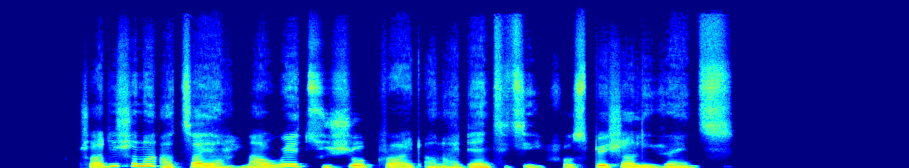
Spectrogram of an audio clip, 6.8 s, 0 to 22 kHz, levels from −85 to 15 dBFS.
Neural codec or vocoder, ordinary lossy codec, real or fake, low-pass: autoencoder, 48 kHz, 32 numbers a frame, DAC-VAE, trained on Japanese speech; none; fake; none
